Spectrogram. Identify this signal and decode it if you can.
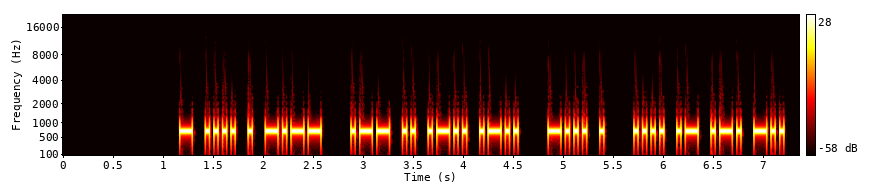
Morse code, heard as a keyed tone, about 28 wpm, 700 Hz. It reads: THEY WILL BE HARD
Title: Sentences from Top 1000 Words - Review Part 1 - 28wpm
